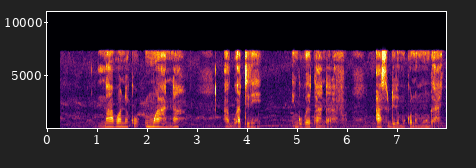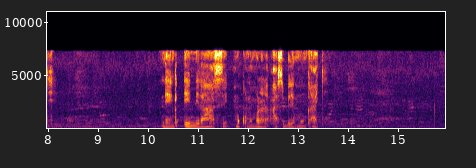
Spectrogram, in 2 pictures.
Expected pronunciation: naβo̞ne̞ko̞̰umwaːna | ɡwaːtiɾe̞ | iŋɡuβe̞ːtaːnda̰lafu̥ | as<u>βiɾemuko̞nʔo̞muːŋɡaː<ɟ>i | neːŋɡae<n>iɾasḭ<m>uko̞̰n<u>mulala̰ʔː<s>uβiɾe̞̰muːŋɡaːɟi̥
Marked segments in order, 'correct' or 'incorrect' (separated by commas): correct, correct, incorrect, correct, incorrect, correct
